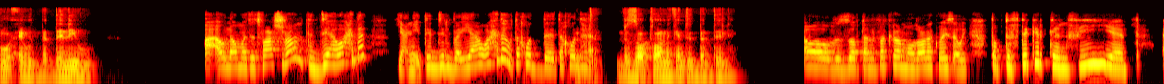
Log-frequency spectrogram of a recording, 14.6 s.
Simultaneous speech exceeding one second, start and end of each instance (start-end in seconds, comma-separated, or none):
none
